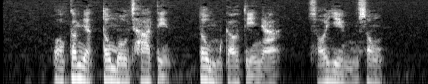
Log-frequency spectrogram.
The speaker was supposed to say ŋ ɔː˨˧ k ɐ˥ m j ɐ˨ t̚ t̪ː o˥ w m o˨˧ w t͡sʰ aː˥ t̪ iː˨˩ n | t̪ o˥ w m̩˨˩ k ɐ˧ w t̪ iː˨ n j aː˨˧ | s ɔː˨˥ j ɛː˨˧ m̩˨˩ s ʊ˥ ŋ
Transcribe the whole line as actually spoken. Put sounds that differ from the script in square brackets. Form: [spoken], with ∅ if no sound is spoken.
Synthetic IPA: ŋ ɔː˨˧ k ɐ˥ m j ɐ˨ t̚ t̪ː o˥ w m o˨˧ w t͡sʰ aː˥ t̪ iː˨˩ n | t̪ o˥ w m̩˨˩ k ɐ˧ w t̪ iː˨ n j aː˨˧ | s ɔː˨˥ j [iː˨˧] m̩˨˩ s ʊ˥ ŋ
